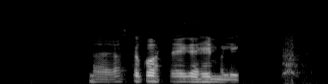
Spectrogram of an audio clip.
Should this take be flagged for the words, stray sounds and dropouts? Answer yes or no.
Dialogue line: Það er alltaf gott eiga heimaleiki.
yes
